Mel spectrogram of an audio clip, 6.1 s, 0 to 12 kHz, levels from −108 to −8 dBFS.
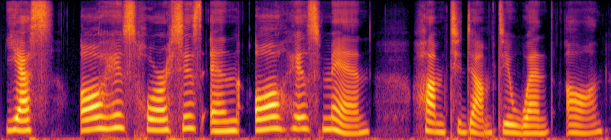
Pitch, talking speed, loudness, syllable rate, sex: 230 Hz, 120 wpm, -20 LUFS, 3.1 syllables/s, female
